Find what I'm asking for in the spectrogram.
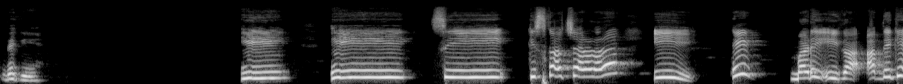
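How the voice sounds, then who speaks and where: A patient woman teacher, speaking in a high voice at an unhurried pace. She repeats each word and spells it out letter by letter. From India. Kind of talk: English pronunciation lesson.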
